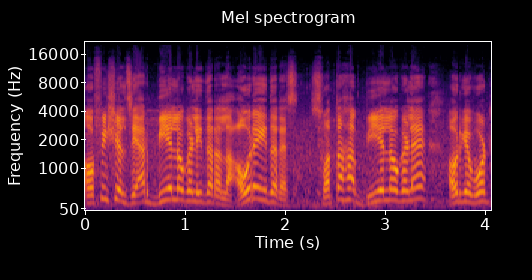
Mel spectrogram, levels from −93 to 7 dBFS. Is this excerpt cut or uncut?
uncut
